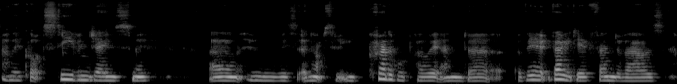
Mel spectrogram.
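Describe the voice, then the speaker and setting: A woman's voice: fairly low pitch, fairly even intonation, brisk, darkish tone. A woman co-hosting a show in casual chat, hesitant but friendly and effusive as she introduces performers. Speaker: co-host.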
